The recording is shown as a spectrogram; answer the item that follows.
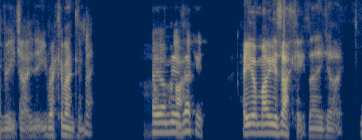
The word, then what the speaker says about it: Hayao Miyazaki: Hayao Miyazaki.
